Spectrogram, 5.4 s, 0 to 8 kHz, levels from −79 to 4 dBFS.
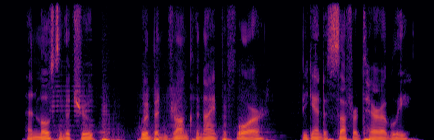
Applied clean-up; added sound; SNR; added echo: neural separator model SepFormer DNS4.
